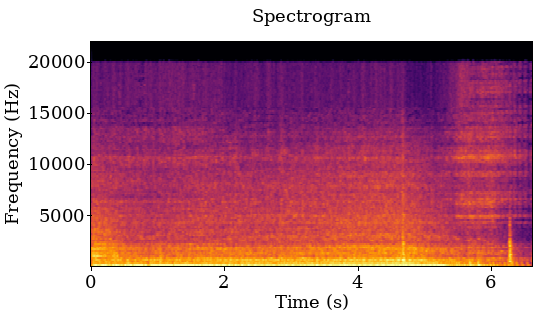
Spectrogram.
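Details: Old Toyota forklift engine, sat over 10 years, after its idle was turned down so it would go into gear; a smooth, steady low idle with an even beat that settles and fades off, sounding healthy.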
